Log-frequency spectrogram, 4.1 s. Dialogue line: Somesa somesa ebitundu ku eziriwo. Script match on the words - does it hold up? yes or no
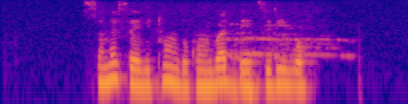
no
